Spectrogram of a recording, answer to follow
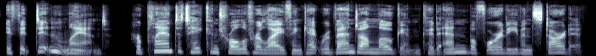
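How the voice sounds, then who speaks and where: A woman reading scripted dramatic fiction as narrator, in a measured storytelling manner. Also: medium pitch, animated, no room sound, clean studio sound.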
